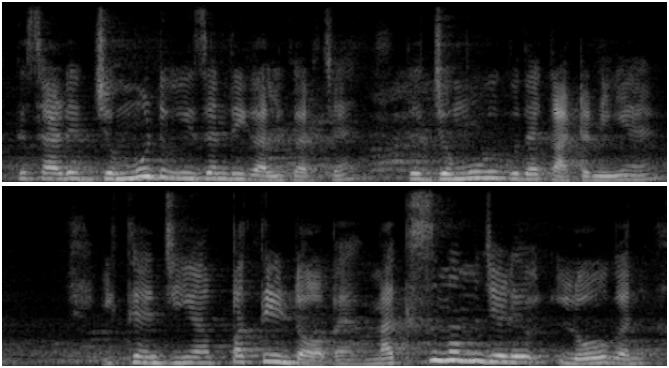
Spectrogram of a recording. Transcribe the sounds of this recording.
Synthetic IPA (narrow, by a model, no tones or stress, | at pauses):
t̪eːsaːɽeːd͡ʒəmːũːɖɪʋiːd͡ʒənd̪iːɡəlkəɾd͡ʒɛ̃ː | t̪eːd͡ʒəmːũːʋiːkʊd̪ɛːkəʈnĩːɛ̃ː | ɪt̪ʰːẽːd͡ʒɪjãːpət̪ːiːʈɔːpɛːmɛːksɪməmd͡ʒeːɽeːloːɡɦən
